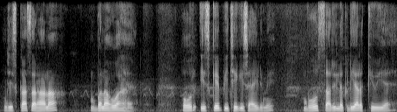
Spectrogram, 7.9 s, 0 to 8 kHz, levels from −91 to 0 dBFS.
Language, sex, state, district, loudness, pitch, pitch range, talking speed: Hindi, male, Uttar Pradesh, Saharanpur, -18 LUFS, 130 Hz, 120-140 Hz, 130 wpm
